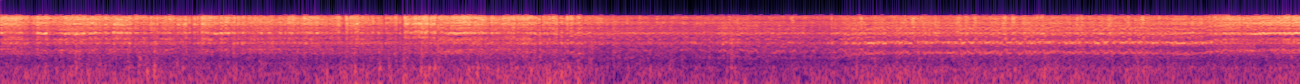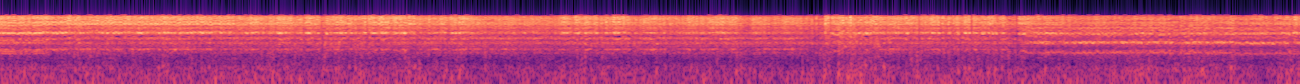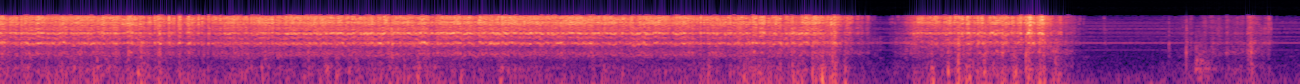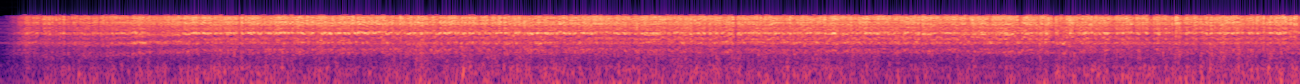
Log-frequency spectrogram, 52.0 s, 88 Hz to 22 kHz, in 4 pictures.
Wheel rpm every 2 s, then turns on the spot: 220, 230, 220, 140, 130, 160, 200, 230, 230, 230, 240, 220, 170, 170, 160, 170, 160, 100, 80, 40, 180, 210, 220, 210, 210, 230.
36-38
